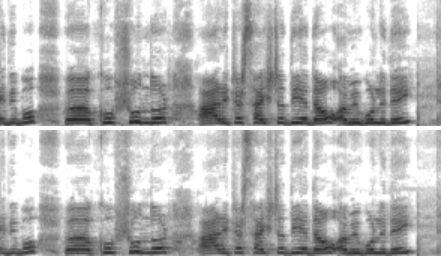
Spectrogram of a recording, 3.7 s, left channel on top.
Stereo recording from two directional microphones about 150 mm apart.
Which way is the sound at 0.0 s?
30° left (ahead or behind).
